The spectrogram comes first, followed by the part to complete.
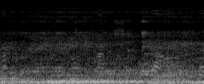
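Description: A steady low rumble, with faint voices talking in the background.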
